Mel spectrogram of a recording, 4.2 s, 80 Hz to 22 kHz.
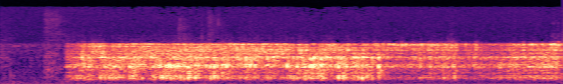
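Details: ICOM 751A ham radio receiving a signal-generator carrier on an upper band around 21 MHz: instead of a clean steady tone it is a rough, hissy warble, showing the PLL is not locking.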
